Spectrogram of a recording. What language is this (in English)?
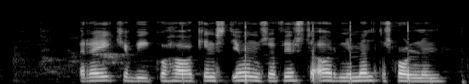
Icelandic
